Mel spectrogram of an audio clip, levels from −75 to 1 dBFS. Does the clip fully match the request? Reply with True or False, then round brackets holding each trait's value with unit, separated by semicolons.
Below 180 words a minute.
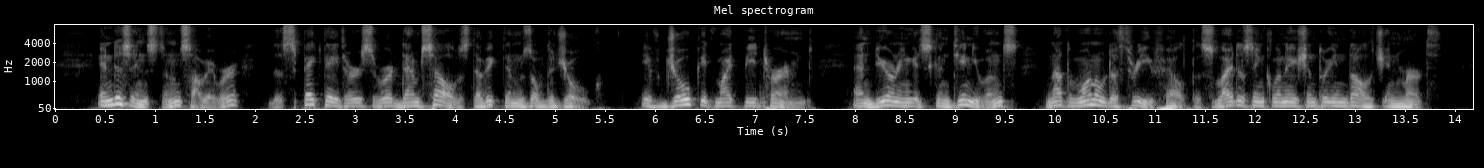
True (150 wpm)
